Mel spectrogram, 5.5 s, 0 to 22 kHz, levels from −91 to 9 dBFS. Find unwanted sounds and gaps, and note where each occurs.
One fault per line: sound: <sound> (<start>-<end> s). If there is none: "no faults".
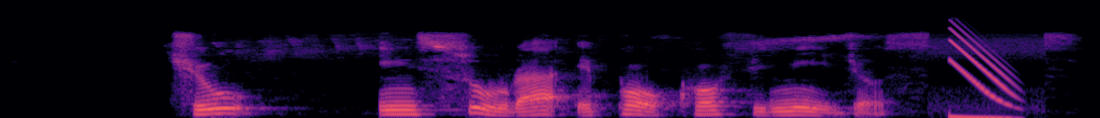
sound: chirp (4.7-5.1 s)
